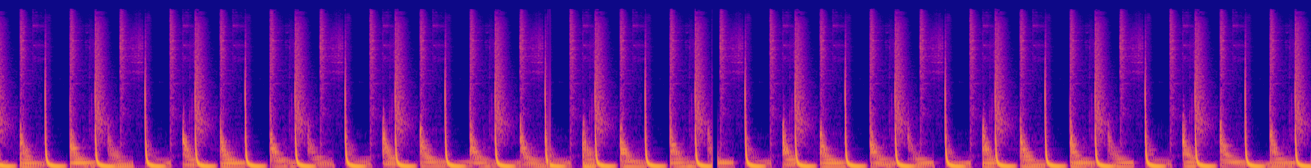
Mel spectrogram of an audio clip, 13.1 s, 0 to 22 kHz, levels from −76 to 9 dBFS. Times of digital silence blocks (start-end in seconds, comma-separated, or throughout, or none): 5.48, 7.12-7.18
